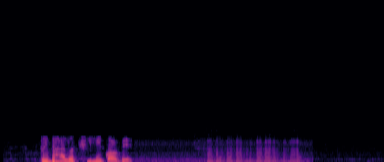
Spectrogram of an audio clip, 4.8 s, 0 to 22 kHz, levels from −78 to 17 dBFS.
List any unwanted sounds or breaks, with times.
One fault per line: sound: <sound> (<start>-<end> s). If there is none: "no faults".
sound: laugh (2.4-3.8 s)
